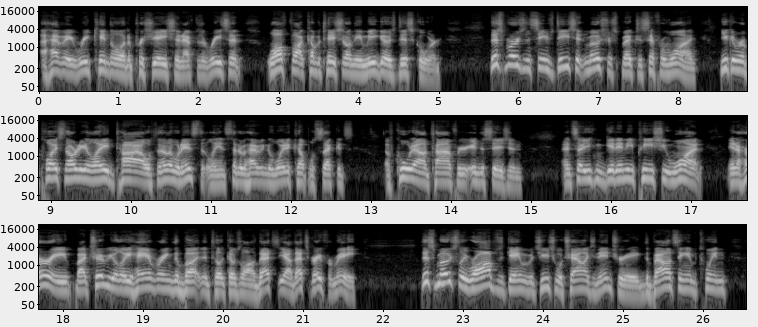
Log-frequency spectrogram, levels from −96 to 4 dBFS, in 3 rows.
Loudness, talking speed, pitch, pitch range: -23 LUFS, 210 wpm, 160 Hz, 140-185 Hz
